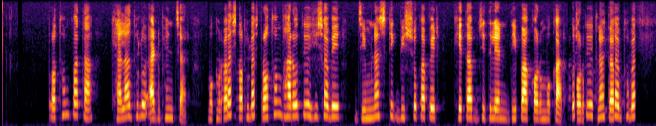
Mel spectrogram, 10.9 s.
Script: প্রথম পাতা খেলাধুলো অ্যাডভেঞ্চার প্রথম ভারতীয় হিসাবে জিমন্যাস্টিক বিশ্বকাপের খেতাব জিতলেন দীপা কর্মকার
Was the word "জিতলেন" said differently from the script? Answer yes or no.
no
